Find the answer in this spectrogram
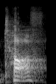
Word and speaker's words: tough: And the pronunciation for o u g h in tough is f.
